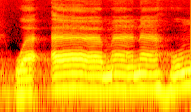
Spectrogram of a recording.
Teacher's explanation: wa ini panjang ya, karena a-nya berwarna ada alif, 2 harokat, dan di sini dihadirkan warna biru ya.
